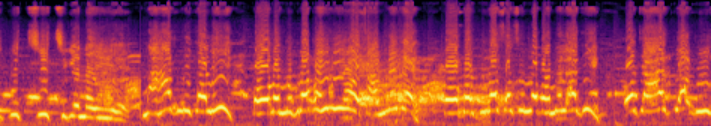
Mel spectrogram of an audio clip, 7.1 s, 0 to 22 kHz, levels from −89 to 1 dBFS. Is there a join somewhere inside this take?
yes; 1 cut; at 1.4 s

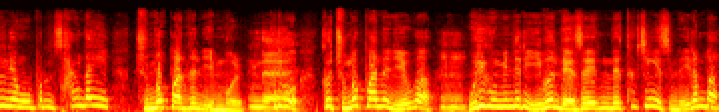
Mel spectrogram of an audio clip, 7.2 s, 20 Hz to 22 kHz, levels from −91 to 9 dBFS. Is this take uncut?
yes; 0 cuts

